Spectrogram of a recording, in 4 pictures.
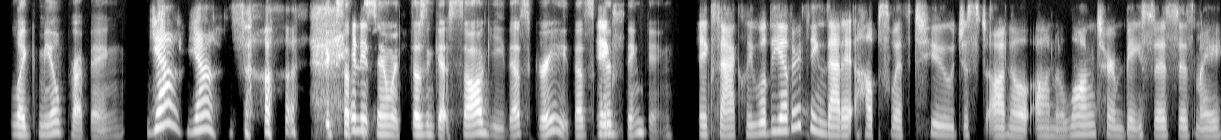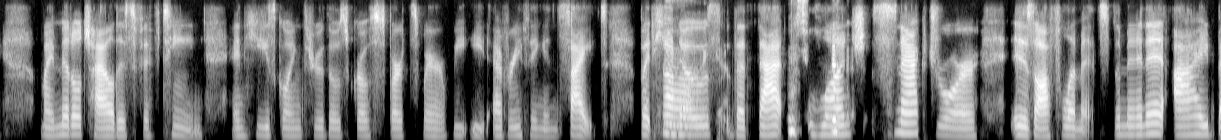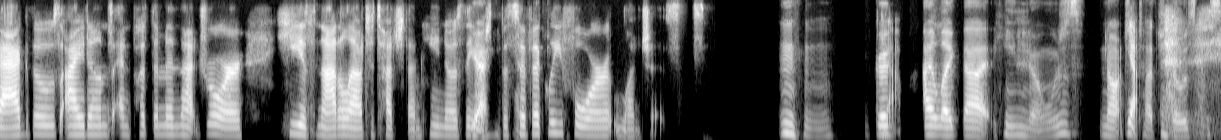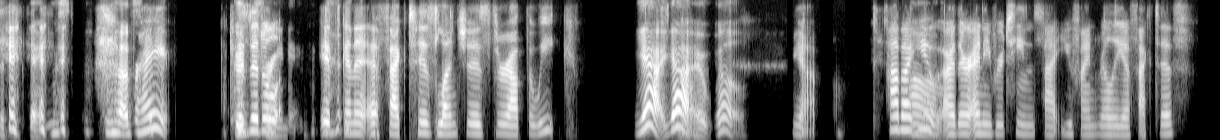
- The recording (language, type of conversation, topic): English, unstructured, What morning routine helps you start your day best?
- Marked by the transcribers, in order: laughing while speaking: "so"; background speech; chuckle; chuckle; laughing while speaking: "that's"; chuckle; other background noise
